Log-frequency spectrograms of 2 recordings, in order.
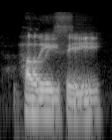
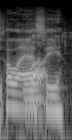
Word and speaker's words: Halassi: And then Khalif Halisi, I think, was somebody they really liked. You can say it right. It's Halassi. Is it Halassi?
